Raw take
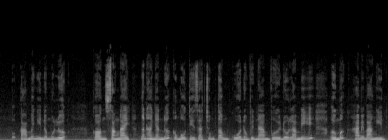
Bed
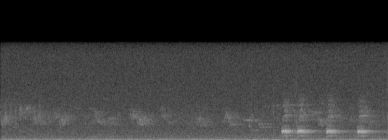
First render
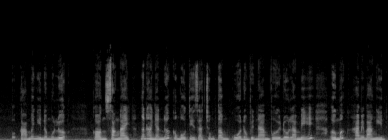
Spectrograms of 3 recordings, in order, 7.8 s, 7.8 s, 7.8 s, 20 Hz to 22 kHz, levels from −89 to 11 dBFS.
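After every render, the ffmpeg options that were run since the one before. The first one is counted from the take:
-af "afftdn=nr=6:nf=-50"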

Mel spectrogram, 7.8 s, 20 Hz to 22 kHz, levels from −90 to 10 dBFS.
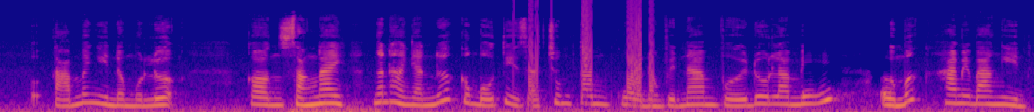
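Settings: -filter_complex "[0:a]asettb=1/sr,asplit=3[s0][s1][s2];[s0]atrim=end=2.174[s3];[s1]atrim=start=2.17:end=2.87,asetpts=PTS-STARTPTS,afade=t=in:d=0.004:c=qsin,afade=t=out:st=0.696:d=0.004:c=qsin,lowshelf=f=210:g=11.5[s4];[s2]atrim=start=2.866[s5];[s3][s4]acrossfade=d=0.004:c1=hsin:c2=qsin[s6];[s6][s5]acrossfade=d=0.004:c1=qsin:c2=hsin,asplit=3[s7][s8][s9];[s7]afade=t=out:st=3.85:d=0.02[s10];[s8]aeval=exprs='(mod(17.8*val(0)+1,2)-1)/17.8':c=same,afade=t=in:st=3.85:d=0.02,afade=t=out:st=4.9:d=0.02[s11];[s9]afade=t=in:st=4.9:d=0.02[s12];[s10][s11][s12]amix=inputs=3:normalize=0,asettb=1/sr,asplit=3[s13][s14][s15];[s13]atrim=end=6.034[s16];[s14]atrim=start=6.03:end=6.69,asetpts=PTS-STARTPTS,afade=t=in:d=0.004:c=qsin,afade=t=out:st=0.656:d=0.004:c=qsin,lowpass=f=600:t=q:w=3.1[s17];[s15]atrim=start=6.686[s18];[s16][s17]acrossfade=d=0.004:c1=hsin:c2=qsin[s19];[s19][s18]acrossfade=d=0.004:c1=qsin:c2=hsin"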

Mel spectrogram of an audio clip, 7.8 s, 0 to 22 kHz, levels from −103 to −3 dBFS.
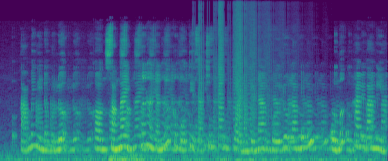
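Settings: -filter_complex "[0:a]asplit=2[s0][s1];[s1]adelay=40,volume=0.596[s2];[s0][s2]amix=inputs=2:normalize=0,asplit=2[s3][s4];[s4]aecho=0:1:289|578|867|1156|1445|1734:0.316|0.171|0.0922|0.0498|0.0269|0.0145[s5];[s3][s5]amix=inputs=2:normalize=0"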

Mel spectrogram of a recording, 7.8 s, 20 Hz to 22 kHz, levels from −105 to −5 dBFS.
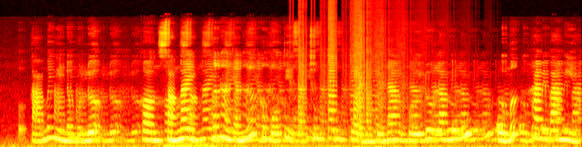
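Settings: -af "volume=2.66"

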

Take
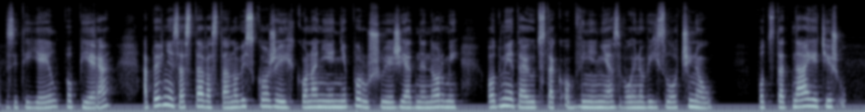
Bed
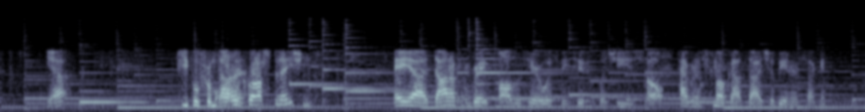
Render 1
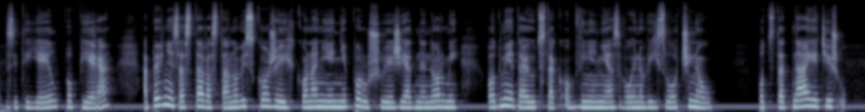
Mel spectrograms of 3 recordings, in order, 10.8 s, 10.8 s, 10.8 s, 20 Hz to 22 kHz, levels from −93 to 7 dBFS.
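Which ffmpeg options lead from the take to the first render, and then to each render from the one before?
-af "bandreject=f=50:t=h:w=4,bandreject=f=100:t=h:w=4,bandreject=f=150:t=h:w=4"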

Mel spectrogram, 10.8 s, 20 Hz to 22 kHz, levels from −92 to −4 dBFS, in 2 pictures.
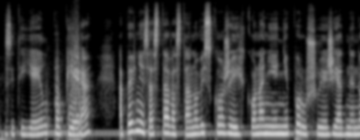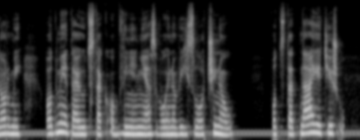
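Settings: -filter_complex "[0:a]asplit=3[s0][s1][s2];[s0]afade=t=out:st=0.67:d=0.02[s3];[s1]asplit=2[s4][s5];[s5]highpass=f=720:p=1,volume=14.1,asoftclip=type=tanh:threshold=0.158[s6];[s4][s6]amix=inputs=2:normalize=0,lowpass=f=2100:p=1,volume=0.501,afade=t=in:st=0.67:d=0.02,afade=t=out:st=1.21:d=0.02[s7];[s2]afade=t=in:st=1.21:d=0.02[s8];[s3][s7][s8]amix=inputs=3:normalize=0"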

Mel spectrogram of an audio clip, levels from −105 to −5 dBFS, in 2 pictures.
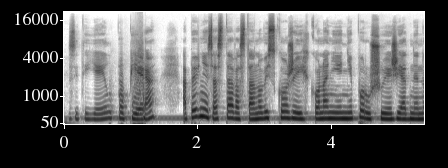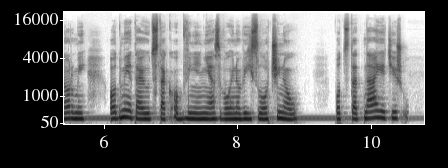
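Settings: -af "dynaudnorm=f=240:g=13:m=3.76,alimiter=limit=0.282:level=0:latency=1:release=148"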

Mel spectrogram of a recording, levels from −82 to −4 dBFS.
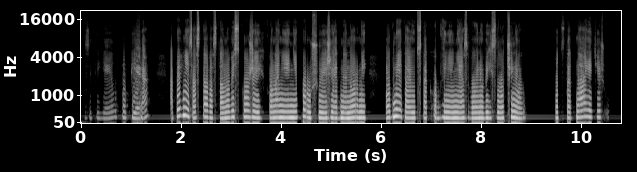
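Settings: -af "aeval=exprs='0.299*(cos(1*acos(clip(val(0)/0.299,-1,1)))-cos(1*PI/2))+0.0841*(cos(3*acos(clip(val(0)/0.299,-1,1)))-cos(3*PI/2))+0.00211*(cos(4*acos(clip(val(0)/0.299,-1,1)))-cos(4*PI/2))':c=same"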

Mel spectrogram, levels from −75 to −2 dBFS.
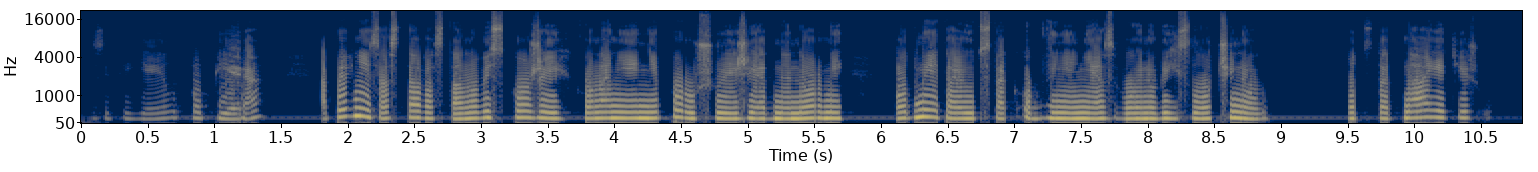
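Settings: -af anull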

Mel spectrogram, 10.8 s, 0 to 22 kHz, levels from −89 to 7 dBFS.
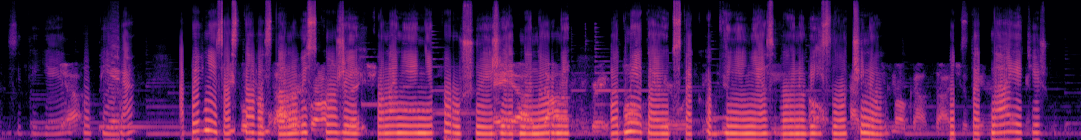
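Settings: -filter_complex "[1:a]volume=0.596[s0];[0:a][s0]amix=inputs=2:normalize=0"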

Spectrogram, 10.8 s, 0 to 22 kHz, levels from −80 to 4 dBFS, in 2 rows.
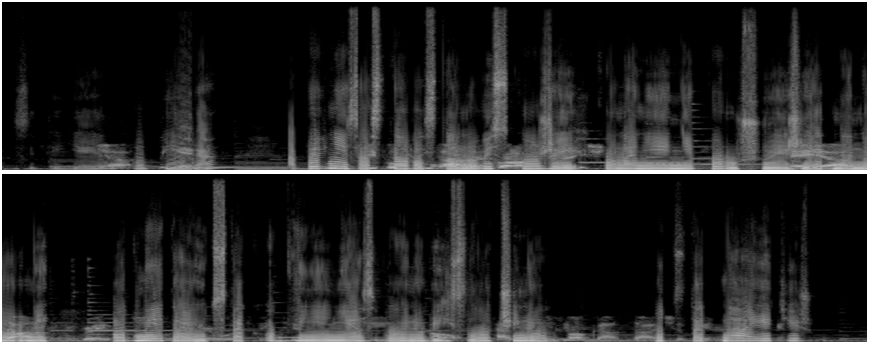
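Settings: -af "volume=1.12"

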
